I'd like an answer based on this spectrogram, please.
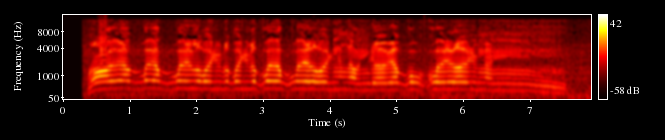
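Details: Domestic cat "talking": a single long, drawn-out meowing cry of about seven seconds, wavering and dipping in pitch several times before trailing off, with a person speaking briefly afterwards.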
